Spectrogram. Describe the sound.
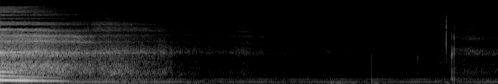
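A deep breath out during a guided meditation: a soft, airy exhalation starts strong and fades away over about two seconds, leaving near quiet with a few faint clicks.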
